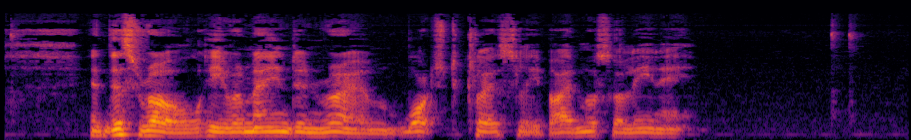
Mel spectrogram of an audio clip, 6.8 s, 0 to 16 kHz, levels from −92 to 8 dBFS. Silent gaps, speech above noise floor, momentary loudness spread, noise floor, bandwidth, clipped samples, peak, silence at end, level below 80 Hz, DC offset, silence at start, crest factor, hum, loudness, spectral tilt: none; 47 dB; 20 LU; -67 dBFS; 11.5 kHz; under 0.1%; -2 dBFS; 0.45 s; -60 dBFS; under 0.1%; 0.1 s; 20 dB; none; -21 LUFS; -4.5 dB/octave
